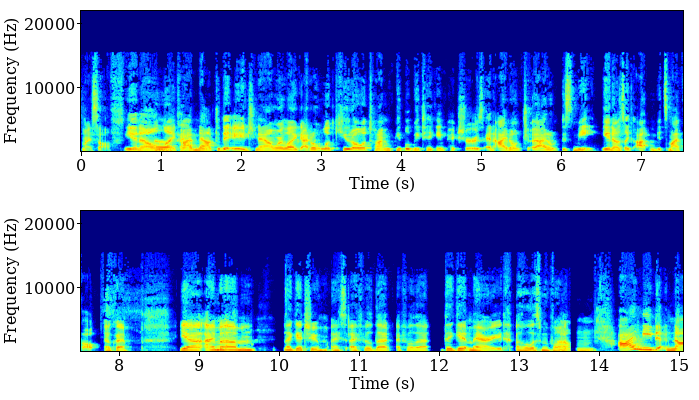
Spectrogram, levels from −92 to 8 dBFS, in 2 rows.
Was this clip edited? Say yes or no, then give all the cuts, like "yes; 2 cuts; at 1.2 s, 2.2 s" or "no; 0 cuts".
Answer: yes; 3 cuts; at 7.8 s, 11.9 s, 13.6 s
